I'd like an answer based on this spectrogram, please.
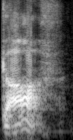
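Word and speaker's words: Geoff: It's pronounced Goff.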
